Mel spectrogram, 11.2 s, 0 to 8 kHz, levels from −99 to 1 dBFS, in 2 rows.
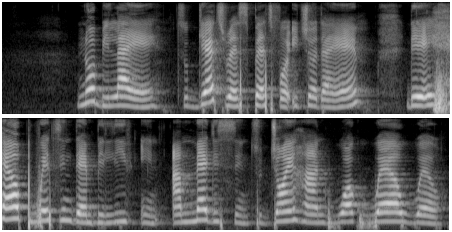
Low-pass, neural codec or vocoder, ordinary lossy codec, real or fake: none; none; none; real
